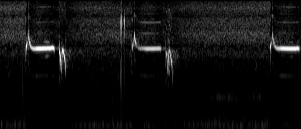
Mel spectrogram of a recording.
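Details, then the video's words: Loud song of a prinia known locally as prenjak tamu or prenjak merah: three phrases of a sharp rising note held as a thin whistle and finished with a harsh lower buzz, close and clipped. "BURUNG PRENJAK GACOR"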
